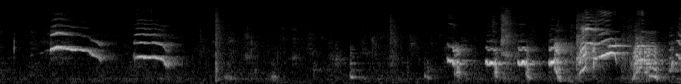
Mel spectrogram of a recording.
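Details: Shiba Inu puppies from the litter of Ichi and Hime, sixteen days old, born 25 February 2017: high whistled whines sliding downward, two clear ones early, then a burst of short overlapping squeaks and yelps from several pups.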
